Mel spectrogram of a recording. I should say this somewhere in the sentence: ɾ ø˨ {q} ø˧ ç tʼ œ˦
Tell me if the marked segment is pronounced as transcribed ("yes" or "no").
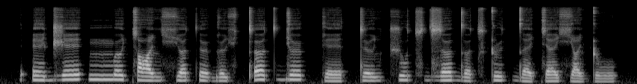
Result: no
